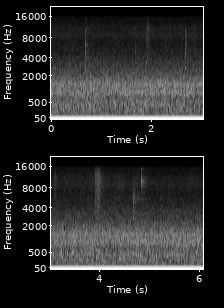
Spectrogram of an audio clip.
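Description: Steady background hiss with a few faint, sharp ticks scattered through it, from a marker touching the whiteboard.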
